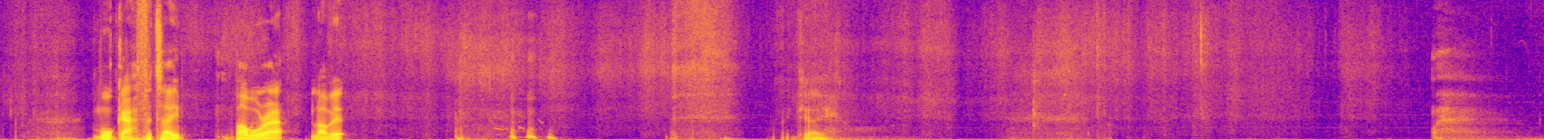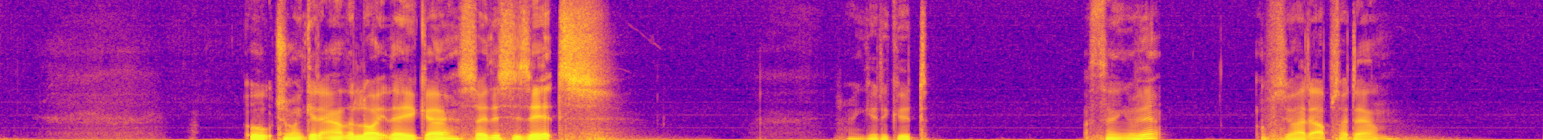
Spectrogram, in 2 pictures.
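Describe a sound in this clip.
A man talks close to the microphone with animation.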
